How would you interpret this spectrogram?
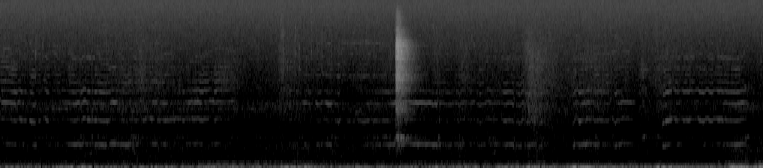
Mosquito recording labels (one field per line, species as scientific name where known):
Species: Anopheles funestus s.s.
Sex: female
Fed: unfed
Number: one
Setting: cup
